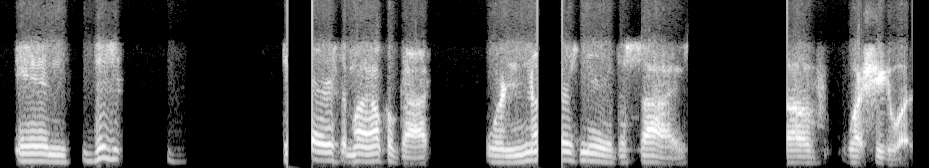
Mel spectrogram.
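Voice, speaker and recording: With an American accent, a man is talking. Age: 60s. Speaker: eyewitness. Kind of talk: interview.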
